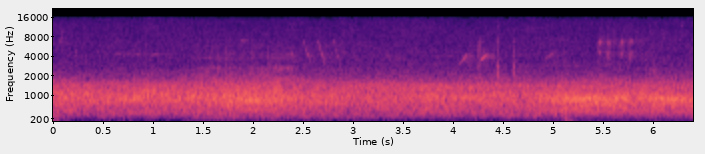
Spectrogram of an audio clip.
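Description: Steady outdoor background noise, with a few faint, high small-bird chirps about four seconds in and again near the end.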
